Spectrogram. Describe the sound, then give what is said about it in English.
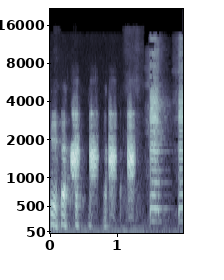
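A duck call is blown in a quick run of about seven loud, nasal quacks, ending in two longer, brassier blasts. “Thinking about that duck call.”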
